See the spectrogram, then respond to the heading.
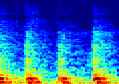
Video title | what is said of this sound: Art Class with Kristie - Go with the slow snail | If you can hear that tapping, that means the paint doesn't really want to come out.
